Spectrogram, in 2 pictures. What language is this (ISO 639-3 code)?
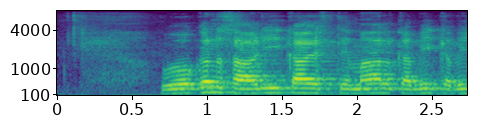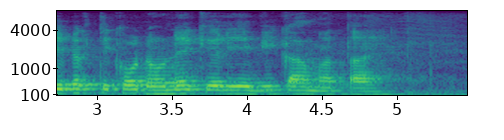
hin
